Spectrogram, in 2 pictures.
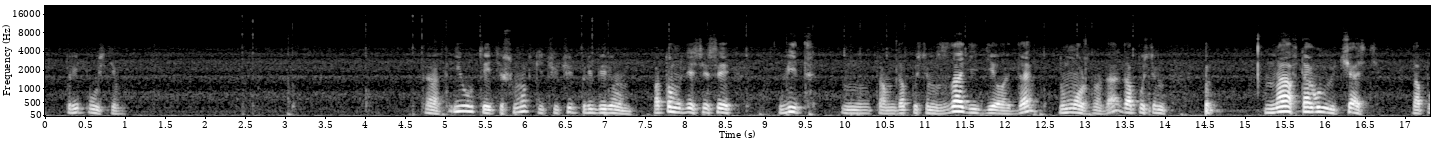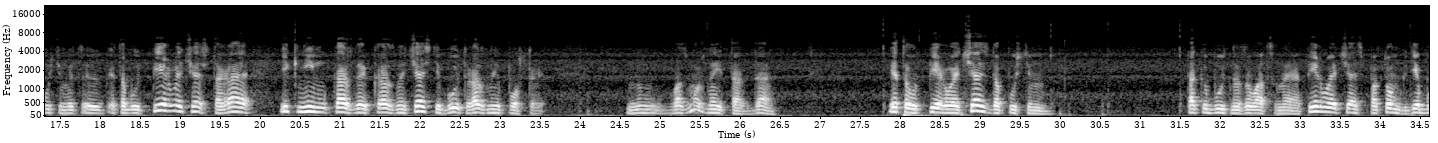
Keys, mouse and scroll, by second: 3.3 middle click, 4.6 click, 5.0 middle click, 5.9 r, 7.0 middle click, 7.9-8.4 scroll down 1, 8.4 middle click, 9.8 middle click, 10.3 shift+middle click, 10.6 scroll down 1, 10.8 middle click, 12.5 shift+middle click, 13.3 middle click, 25.8-27.9 middle drag, 29.0-30.1 shift+middle drag, 30.8 middle click.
